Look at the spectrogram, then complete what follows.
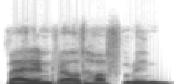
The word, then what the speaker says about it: Weidenfeld-Hoffmann: And she's a recipient of the Chevening Scholarship, and I don't know how to pronounce that, Trust Scholarship. Can you say it? Weidenfeld-Hoffmann Trust.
